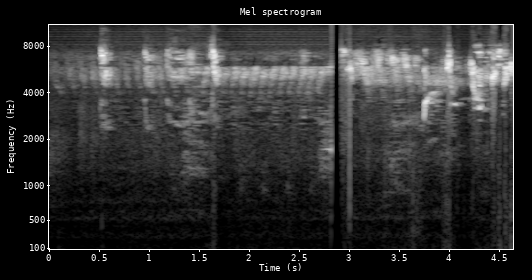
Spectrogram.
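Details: Pleci kapur white-eye giving a thin, sustained high trill that runs almost unbroken, decorated with brighter chirps and a short break before a livelier twittering finish.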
